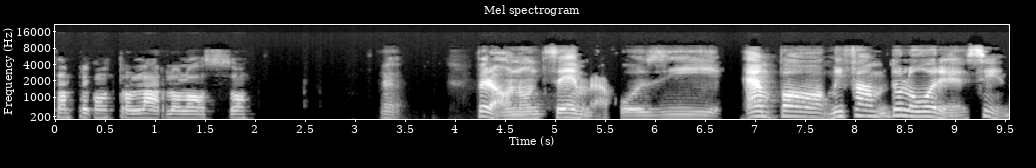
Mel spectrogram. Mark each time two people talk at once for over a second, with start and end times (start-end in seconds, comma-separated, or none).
none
